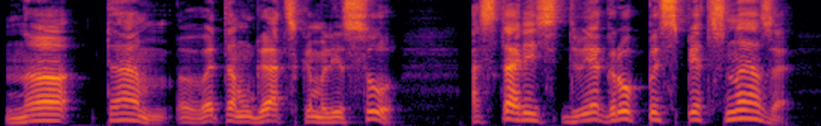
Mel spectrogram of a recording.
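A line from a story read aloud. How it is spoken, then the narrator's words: Quiet, grave. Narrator (Russian): тихо проговорил Куницын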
